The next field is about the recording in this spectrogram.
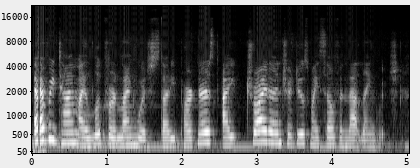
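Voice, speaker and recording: The speaker talks at a fairly quick pace with a Spanish accent. The intonation is lively. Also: woman, fairly high pitch for a woman. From Peru. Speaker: content creator. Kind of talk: storytime narration.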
